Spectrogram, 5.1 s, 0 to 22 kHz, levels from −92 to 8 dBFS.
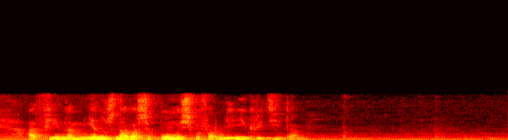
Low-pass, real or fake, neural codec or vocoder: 7.2 kHz; real; none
